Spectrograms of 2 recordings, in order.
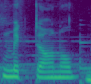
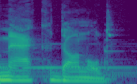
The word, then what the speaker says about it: McDonald: It's just McDonald. – No, it's Mac, actually. – No, it's pronounced McDonald. – MacDonald.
